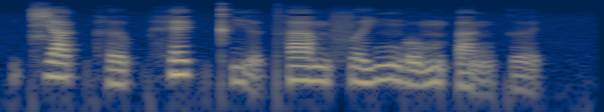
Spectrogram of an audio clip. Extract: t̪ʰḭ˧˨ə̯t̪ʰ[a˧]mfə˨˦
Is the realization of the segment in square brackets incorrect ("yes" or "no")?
no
